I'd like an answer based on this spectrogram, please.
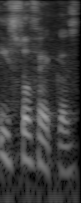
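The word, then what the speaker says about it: oesophagus: Food pipe का scientific name है ईसोफेगस, जिसमें ओ साइलेंट होता है।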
